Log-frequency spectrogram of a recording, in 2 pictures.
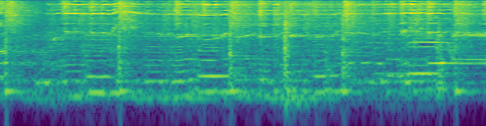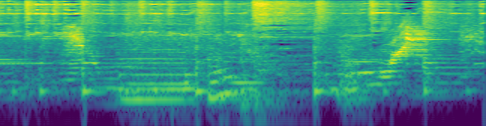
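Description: A live rock band playing loud: electric guitar over a drum kit with steady, regular hits. A rising sweep comes in near the end.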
